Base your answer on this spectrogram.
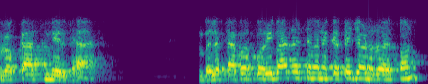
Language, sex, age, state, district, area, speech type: Odia, male, 45-60, Odisha, Nuapada, urban, conversation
